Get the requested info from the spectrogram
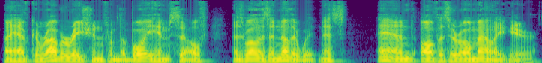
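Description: A man's voice: on the low side, dry recording, clean studio sound, close to an everyday voice. A man voicing a stern, controlled investigator who questions firmly and with authority in an audiobook. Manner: measured, firm questioning.

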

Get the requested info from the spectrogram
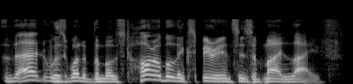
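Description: Man acting stuffy, exasperated fellow with allergies, raised pitch. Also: expressive, moderate pace, no echo, lightly acted. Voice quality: congested, nasal. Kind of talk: audiobook character voice.

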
